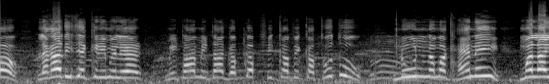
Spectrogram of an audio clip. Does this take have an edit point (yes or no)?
no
